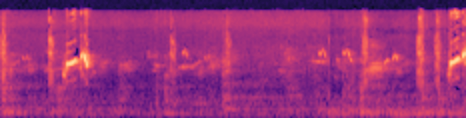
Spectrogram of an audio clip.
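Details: Lure recording of a Bar-winged prinia singing: a loud, quickly rising squeaky phrase early on, scattered soft chirps and ticks, then another loud rising phrase at the end.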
